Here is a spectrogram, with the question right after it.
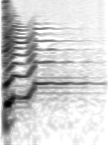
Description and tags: Comic sound of question mark.
Comic, Mystery, question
